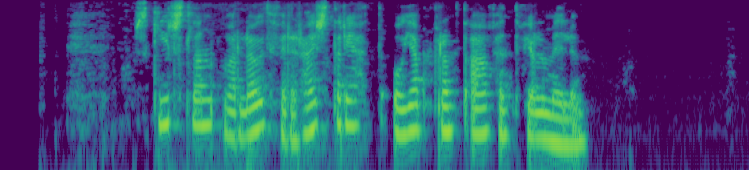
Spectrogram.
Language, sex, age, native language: Icelandic, female, 20-29, Icelandic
